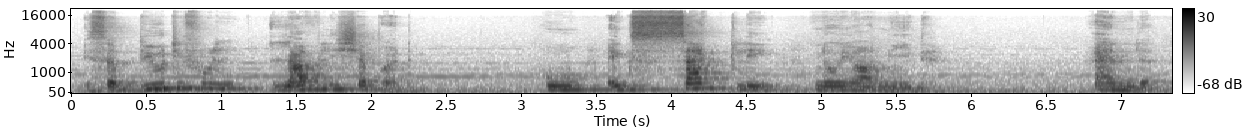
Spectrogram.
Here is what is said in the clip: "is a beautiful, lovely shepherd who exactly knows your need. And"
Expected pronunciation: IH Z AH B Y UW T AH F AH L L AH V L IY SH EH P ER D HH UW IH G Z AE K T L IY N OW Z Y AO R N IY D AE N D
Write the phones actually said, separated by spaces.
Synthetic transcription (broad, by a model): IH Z AH B Y UW T AH F AH L L AH V L IY SH EH P ER D HH UW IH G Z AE K T L IY N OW Y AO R N IY D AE N D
